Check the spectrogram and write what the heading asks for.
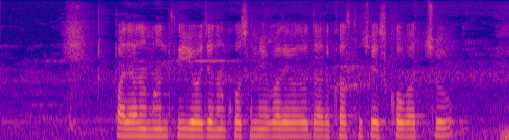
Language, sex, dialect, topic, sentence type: Telugu, male, Telangana, banking, question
